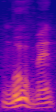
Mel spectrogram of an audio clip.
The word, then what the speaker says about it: MVMT: clean original designs and vmt pronounced movement grew into one of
